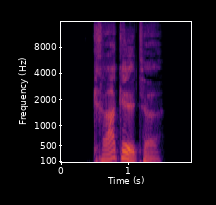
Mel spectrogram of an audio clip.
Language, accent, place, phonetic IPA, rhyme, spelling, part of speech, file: German, Germany, Berlin, [ˈkʁaːkl̩tə], -aːkl̩tə, krakelte, verb, De-krakelte.ogg
- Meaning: inflection of krakeln: 1. first/third-person singular preterite 2. first/third-person singular subjunctive II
